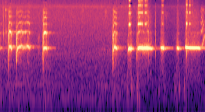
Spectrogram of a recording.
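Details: Pet budgerigar imitating a cockatiel's whistled Mickey Mouse Club March, poorly sung: loud steady whistled notes with harsh buzzy onsets in short bursts, a quiet pause near the middle, then a longer run of repeated whistles; a woman speaks just after.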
